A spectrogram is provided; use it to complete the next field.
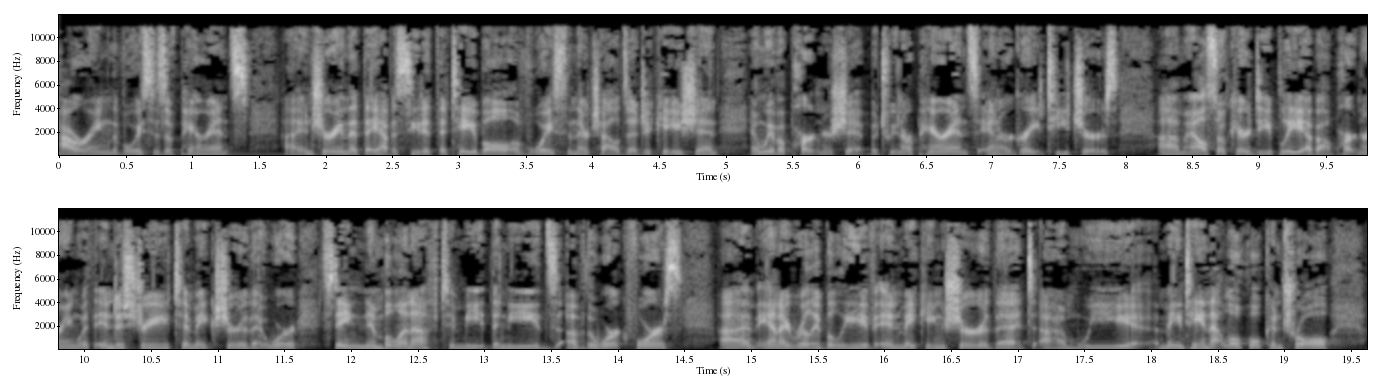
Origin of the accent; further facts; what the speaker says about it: Casper, Wyoming, United States; So I come from a six-generation Wyoming ranching family. I went to a public schools in Casper, graduated from the University of Wyoming, and have had the opportunity to build a career here in my home state.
